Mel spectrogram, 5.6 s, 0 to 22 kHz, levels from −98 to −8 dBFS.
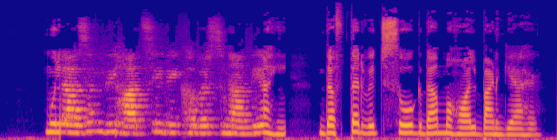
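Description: At 0.61 s the speech suddenly goes roomy and hollow, with the low end thinned out and the level dropping roughly 5 dB. Room noise comes up too, sitting around 30 dB under the speech. That sudden change in character is a switch to a distant microphone, most likely because the close mic's signal dropped out and a mic further back filled in. It snaps back just as abruptly at 2.65 s.

Inside that stretch, at 1.15 s, there's a short glitch where the audio lurches forward by around 50 ms. That's compressed frames skipped: the decoder never played whole frames, so the sound jumps ahead by a frame multiple. The same thing happens again from 2.85 to 2.87 s, this time losing around 70 ms.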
